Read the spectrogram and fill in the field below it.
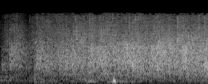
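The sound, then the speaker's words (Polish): An audience applauds steadily, a dense wash of many hands clapping at an even, fairly loud level throughout, with no voices cutting through. “Wielkie brawa.”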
